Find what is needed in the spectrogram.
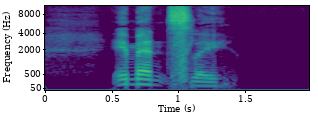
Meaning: Greatly; hugely; extremely; vastly; to a great extent
- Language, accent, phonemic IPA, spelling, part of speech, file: English, UK, /ɪˈmɛnsli/, immensely, adverb, En-uk-immensely.ogg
